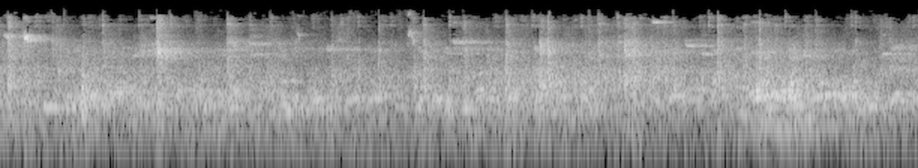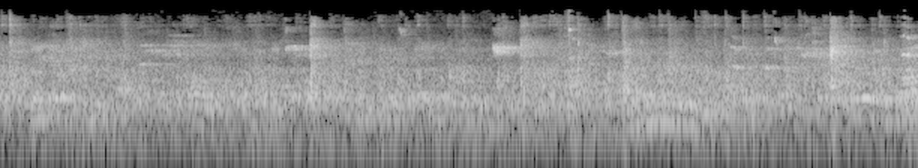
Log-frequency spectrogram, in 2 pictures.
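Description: A crowd of players murmurs in the background.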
